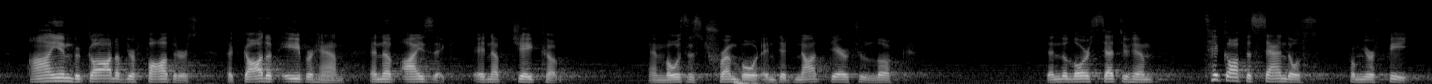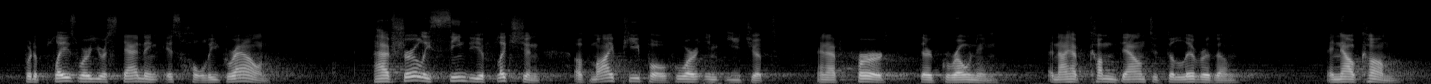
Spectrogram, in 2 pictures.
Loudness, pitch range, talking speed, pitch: -27 LUFS, 115-140 Hz, 165 wpm, 125 Hz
